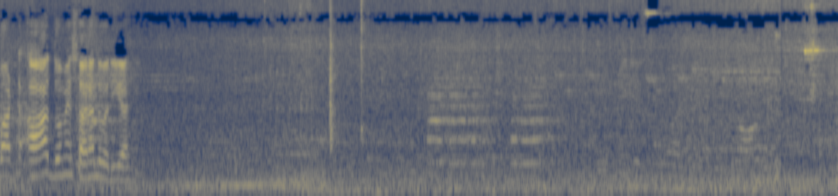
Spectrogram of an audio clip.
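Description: Steady running noise of a motor scooter on the road, with a vehicle horn sounding briefly about four and a half seconds in.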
